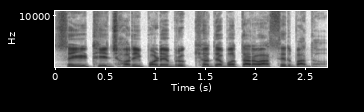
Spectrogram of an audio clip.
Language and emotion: Odia, neutral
